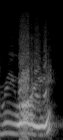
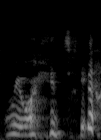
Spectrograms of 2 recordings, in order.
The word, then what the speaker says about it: reorient: Reorient. Reorientate. Yeah. It's definitely not reorientate, like I was saying. I was adding way too many syllables.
